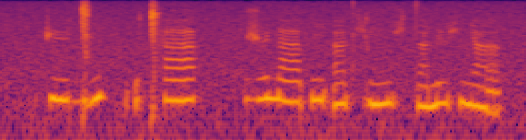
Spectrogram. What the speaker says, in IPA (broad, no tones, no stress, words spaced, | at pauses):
cyːɡ͡ǀĩ | ʔuǀʰa | ʒʏnaː pi ʔãtçɔŋɲyç tãnyːç ɲã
